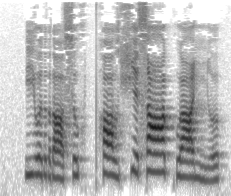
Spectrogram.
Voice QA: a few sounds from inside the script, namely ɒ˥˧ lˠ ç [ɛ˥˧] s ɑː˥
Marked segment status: incorrect: ɪ˥˧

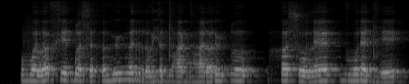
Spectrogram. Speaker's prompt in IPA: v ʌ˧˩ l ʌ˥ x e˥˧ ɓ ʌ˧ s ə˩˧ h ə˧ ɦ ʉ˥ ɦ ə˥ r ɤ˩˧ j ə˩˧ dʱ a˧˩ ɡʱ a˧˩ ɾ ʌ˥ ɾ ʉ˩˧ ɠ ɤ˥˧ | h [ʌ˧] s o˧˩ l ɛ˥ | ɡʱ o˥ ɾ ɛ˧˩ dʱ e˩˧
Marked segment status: incorrect: ʌ˥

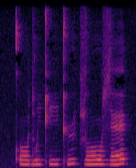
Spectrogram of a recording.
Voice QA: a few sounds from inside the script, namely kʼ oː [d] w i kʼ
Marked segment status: correct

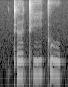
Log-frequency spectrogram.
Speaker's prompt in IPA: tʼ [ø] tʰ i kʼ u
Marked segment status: correct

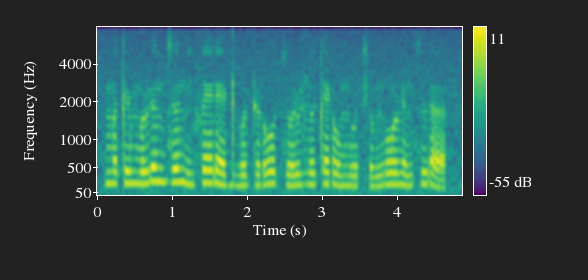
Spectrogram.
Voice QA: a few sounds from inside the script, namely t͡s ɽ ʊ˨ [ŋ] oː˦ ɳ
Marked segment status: correct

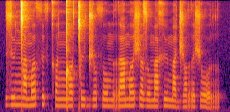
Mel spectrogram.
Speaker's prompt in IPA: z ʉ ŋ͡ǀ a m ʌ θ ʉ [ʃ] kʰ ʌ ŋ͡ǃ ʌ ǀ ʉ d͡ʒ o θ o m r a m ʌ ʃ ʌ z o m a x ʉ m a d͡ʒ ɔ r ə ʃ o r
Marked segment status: incorrect: θ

